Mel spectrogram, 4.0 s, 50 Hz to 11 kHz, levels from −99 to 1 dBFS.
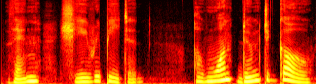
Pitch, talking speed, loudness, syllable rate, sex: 165 Hz, 120 wpm, -18 LUFS, 3.7 syllables/s, female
